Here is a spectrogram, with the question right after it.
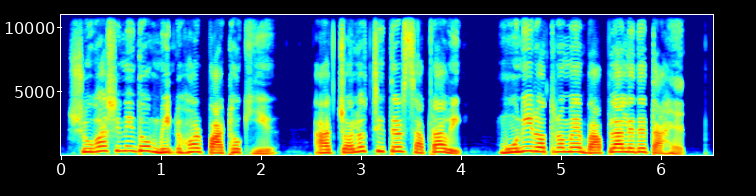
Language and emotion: Santali, neutral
